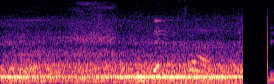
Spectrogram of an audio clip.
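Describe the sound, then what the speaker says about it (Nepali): A small propeller airplane's engine drones steadily with a humming tone as a voice talks over it; the sound cuts out abruptly near the end. "यो हाम्रो प्लेन कति सानो, पङ्खा पनि देखेको छ बाहिरै"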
